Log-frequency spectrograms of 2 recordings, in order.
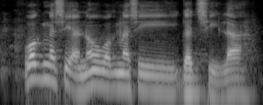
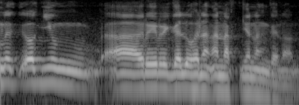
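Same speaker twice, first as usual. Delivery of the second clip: usual speaking voice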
